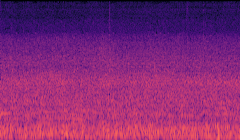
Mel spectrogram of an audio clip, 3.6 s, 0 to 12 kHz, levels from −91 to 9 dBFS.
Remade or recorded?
remade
